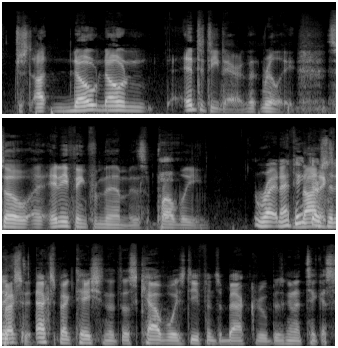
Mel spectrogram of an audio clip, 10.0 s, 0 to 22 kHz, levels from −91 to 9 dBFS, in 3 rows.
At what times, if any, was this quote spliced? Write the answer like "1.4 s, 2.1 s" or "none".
none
